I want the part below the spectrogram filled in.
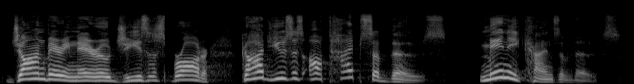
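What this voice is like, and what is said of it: Western North Carolina accent. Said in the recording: “my accent, my Western North Carolina accent”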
